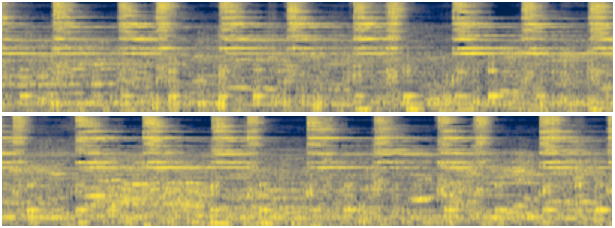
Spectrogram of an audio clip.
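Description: Devotional bhajan singing with small hand cymbals struck together in a steady rhythm, each stroke ringing bright and metallic over wavering voices.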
